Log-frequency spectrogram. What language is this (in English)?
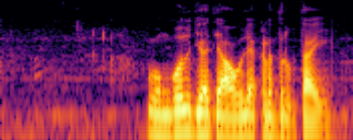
Telugu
